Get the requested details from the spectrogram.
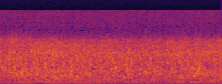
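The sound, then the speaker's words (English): A keg of blasting powder exploding at the Crazy River, heard as a loud, sustained roaring rumble that stays steady throughout without any voices. “The Lone Ranger and Tonto urged their great horses forward just as a keg of blasting powder exploded.”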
